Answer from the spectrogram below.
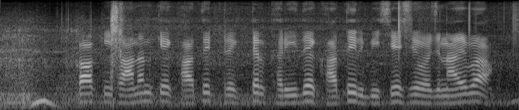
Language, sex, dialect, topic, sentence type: Bhojpuri, male, Northern, agriculture, statement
